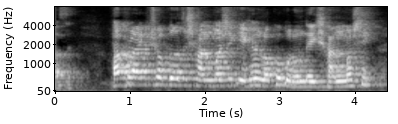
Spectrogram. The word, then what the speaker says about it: ষান্মাসিক: তাহলে ষান্মাসিক, এই যে শান ও শান, ময়কারে মা, শানমা, শানমা, এই ময়কারে মা, শানমা, এই শয়সী শিকশিক, ষান্মাসিক।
